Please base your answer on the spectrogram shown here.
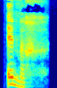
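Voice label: "imeach", Scottish Gaelic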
